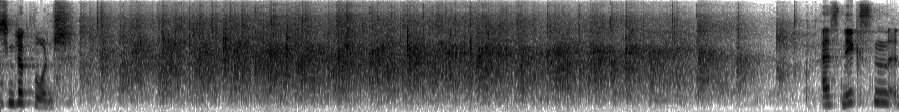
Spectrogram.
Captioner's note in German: Beifall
